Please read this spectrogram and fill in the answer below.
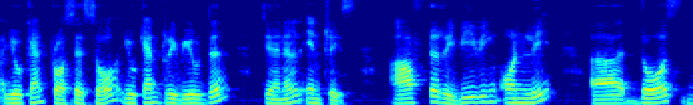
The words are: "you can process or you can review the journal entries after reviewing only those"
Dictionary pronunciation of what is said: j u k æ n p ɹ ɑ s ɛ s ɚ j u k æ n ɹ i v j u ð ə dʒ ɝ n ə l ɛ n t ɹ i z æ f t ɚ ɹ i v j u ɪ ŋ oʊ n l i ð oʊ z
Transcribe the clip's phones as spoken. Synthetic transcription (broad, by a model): j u k æ n p ɹ ɑ s ɛ s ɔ j u k æ n ɹ i v j u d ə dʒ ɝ n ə l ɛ n t ɹ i s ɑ f t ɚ ɹ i v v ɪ ŋ oʊ n l i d oʊ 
